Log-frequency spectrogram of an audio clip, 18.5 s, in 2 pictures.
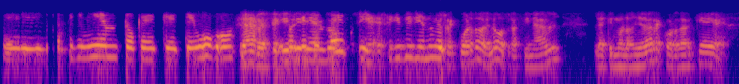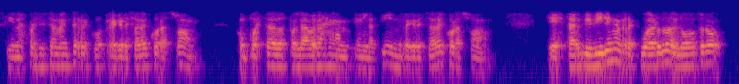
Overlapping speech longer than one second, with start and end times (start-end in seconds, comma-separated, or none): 3.0-4.3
